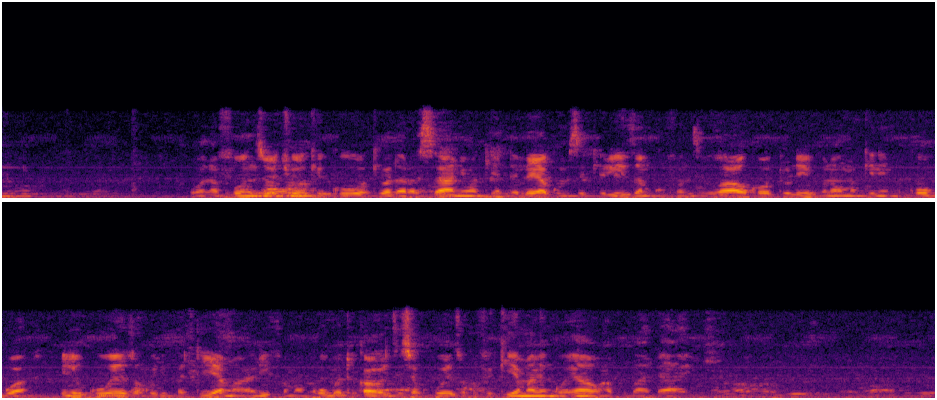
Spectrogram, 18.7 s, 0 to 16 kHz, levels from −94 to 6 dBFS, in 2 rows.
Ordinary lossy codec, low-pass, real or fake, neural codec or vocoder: Opus, 64 kbps; 7.2 kHz; real; none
